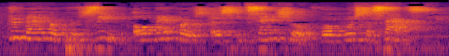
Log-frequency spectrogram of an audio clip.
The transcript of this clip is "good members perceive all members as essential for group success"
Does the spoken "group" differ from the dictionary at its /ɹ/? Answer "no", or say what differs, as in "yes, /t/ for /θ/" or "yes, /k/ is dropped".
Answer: yes, /ɹ/ is dropped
